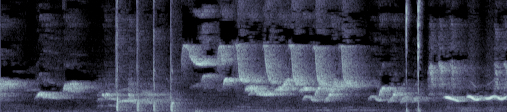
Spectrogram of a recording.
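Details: White-rumped shama in energetic gacor singing, played to get other shamas singing: a varied run of clear whistles, buzzy slurred phrases and sharp clicks, ending in a wavering whistled note.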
